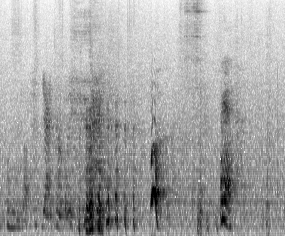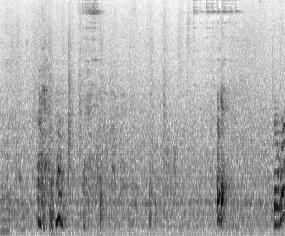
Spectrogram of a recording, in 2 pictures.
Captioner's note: audience giggles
